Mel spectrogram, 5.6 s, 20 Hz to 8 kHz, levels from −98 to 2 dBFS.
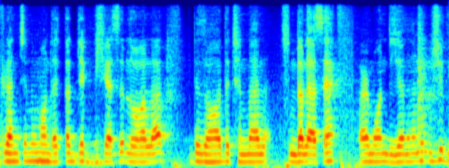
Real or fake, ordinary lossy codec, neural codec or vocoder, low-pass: fake; none; codec, 16 kHz, 0.5 kbps, X-Codec, HuBERT features, trained on balanced general audio; 7.2 kHz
